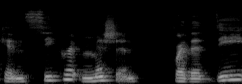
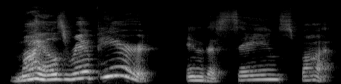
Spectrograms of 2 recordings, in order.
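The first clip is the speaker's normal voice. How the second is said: slow, louder announcement; dramatic reveal; 4 semitones higher, 6 dB louder, slower than usual. A narrator's reading. Narrator revealing Miles's return to kids, slow and louder. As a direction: land the big reappearance.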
